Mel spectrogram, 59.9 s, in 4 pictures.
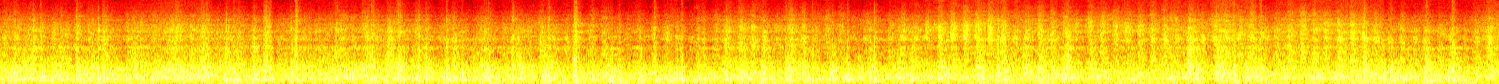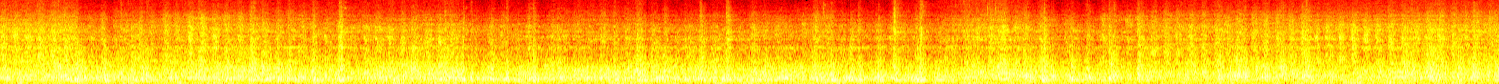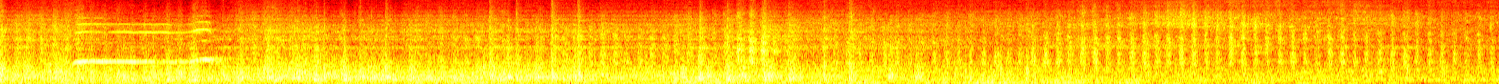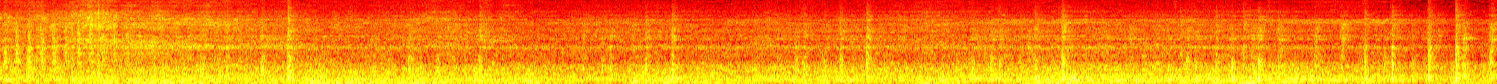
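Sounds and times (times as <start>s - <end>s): train wheels clattering on rails: 0.0s - 59.9s
locomotive whistle: 30.7s - 32.4s.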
